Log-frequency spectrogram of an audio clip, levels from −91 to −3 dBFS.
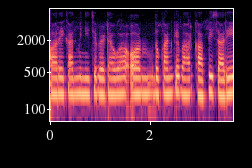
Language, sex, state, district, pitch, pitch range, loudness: Hindi, female, Punjab, Fazilka, 195 Hz, 190-200 Hz, -18 LUFS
